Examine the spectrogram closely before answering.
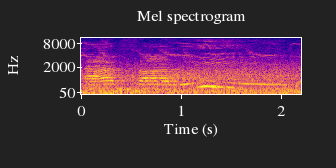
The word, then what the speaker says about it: Avaline: And they tell you how to pronounce it. Avaline on the bottle. Avaline. Right? Avaline. Though you would expect if it's Spanish, it'd be Avaline. But anyway, Avaline.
